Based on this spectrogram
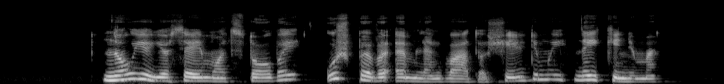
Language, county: Lithuanian, Klaipėda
